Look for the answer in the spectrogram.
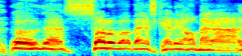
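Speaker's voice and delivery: high, loud mock rant at Kenny Omega; imitated furious shout. Don Callis cursing Kenny Omega on the ramp, high loud shout. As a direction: yell it like a wrestling manager cursing his rival. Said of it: "Don Callis is like".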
